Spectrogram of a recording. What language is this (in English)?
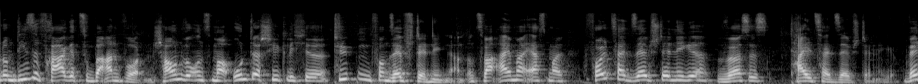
German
